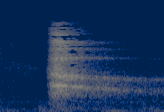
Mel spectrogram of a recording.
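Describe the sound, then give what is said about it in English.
A cleansing breath comes out as one long, sighing exhale. It starts suddenly and fairly loud, then slowly fades as the air runs out. No other sound accompanies it. “It's a cleansing breath.”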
